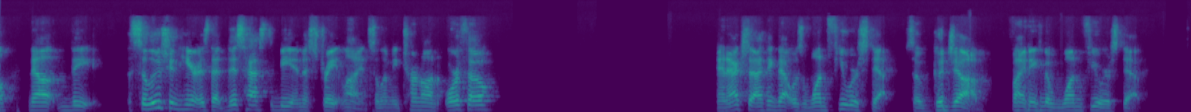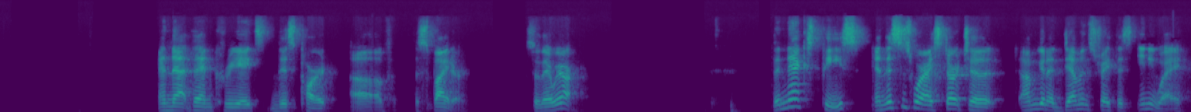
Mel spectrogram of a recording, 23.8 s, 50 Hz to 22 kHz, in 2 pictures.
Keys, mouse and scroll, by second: 0.3-3.9 drag, 4.7 click, 6.7 click, 12.3-14.2 drag, 14.2 right click, 14.8-16.5 right drag, 16.5-17.5 drag, 19.2-22.4 right drag, 22.4 click, 23.6 scroll.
